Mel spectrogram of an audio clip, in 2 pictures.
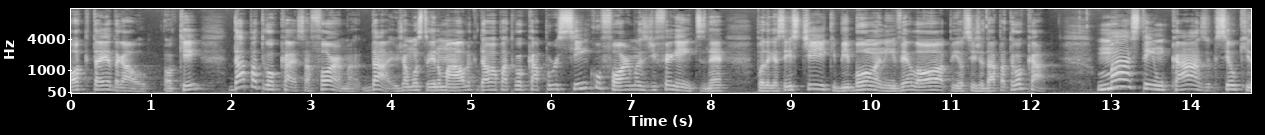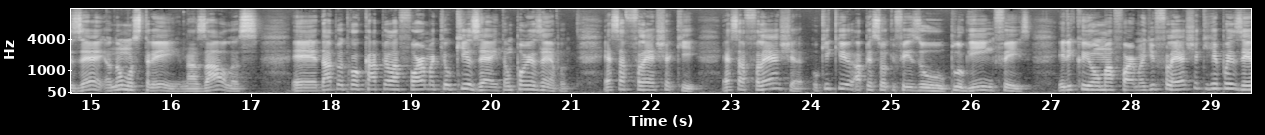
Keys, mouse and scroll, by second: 10.7 click, 11.4 click, 14.3 middle click, 15.1-15.6 shift+scroll up 1, 15.6-15.9 scroll down 2, 16.1 middle click, 19.1 scroll up 1, 20.7 right click, 23.7 scroll up 1.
